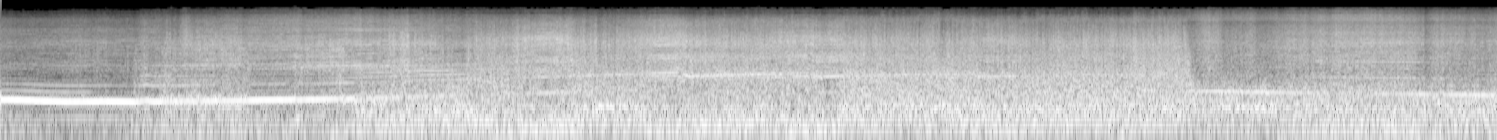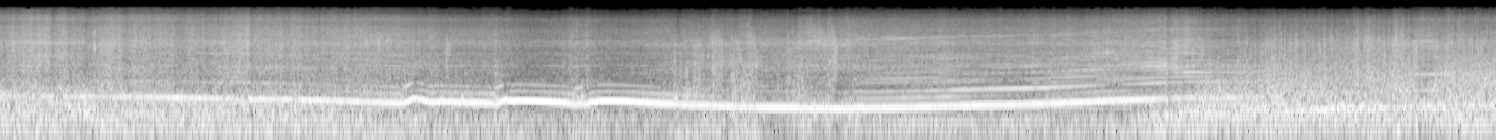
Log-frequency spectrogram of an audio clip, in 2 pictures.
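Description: Sport motorcycle engine heard from on board at speed, under heavy wind rush: the revs climb, drop sharply at a gear change about twelve seconds in, then sink slowly, with three quick throttle blips as it downshifts around twenty seconds in, before climbing hard again.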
